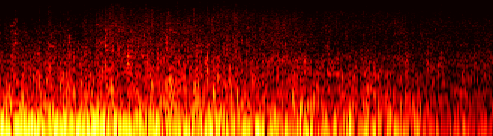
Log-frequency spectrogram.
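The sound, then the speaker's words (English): A garden center explodes: a loud, dense roaring blast whose rumble slowly fades over a few seconds. “our intrepid retail employees watch the garden center explode in”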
